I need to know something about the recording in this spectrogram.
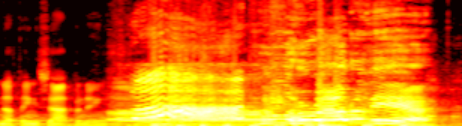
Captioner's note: cursing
